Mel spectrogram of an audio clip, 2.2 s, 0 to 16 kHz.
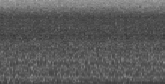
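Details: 2005–2019 Nissan Frontier petrol engine idling rough with a faint irregular stumble under a loud hiss, code P0300 random cylinder misfire, during a power balance test killing one cylinder at a time.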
